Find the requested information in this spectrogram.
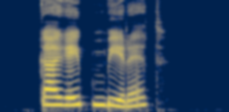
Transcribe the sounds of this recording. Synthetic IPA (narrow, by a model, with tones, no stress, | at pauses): ka˦ke˨p̚m̩˦bi˨ɾɛ˦t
